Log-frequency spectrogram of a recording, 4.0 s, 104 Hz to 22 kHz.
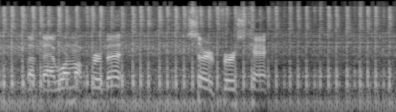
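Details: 2000 Kawasaki KX65 two-stroke after a full motor rebuild, first ride after warm-up: crisp buzz climbing and dropping through quick clean revs, picks up readily with no misfire or knock; sounds healthy.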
